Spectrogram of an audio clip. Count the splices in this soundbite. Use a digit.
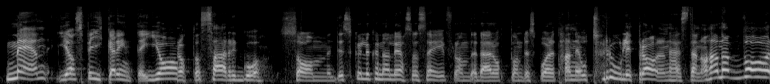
1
